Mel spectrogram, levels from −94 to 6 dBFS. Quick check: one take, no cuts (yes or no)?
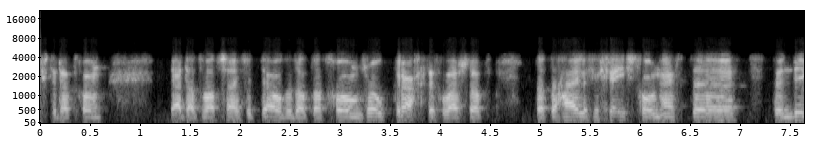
yes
